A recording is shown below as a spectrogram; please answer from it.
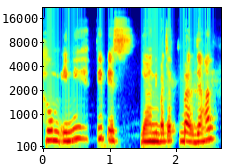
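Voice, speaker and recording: A woman teaching Quran recitation in a live class, chanting verses slowly and then explaining patiently, repeating the mistakes to avoid. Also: high-pitched, fairly even intonation, vocal fry, warm tone.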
